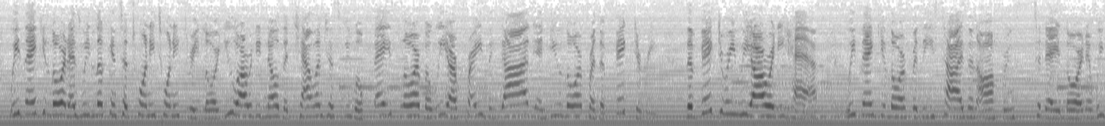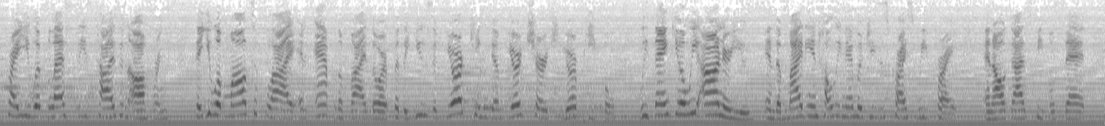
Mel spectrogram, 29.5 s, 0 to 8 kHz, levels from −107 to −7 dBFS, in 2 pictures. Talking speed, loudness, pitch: 195 wpm, -49 LUFS, 85 Hz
